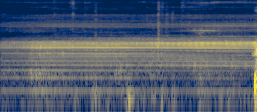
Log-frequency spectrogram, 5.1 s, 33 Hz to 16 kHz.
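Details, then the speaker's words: CheckMe BP2 Bluetooth automatic upper-arm blood pressure monitor starting a reading: a steady electric pump hum rising slightly as the cuff inflates; the reading later shows 139/109, with the user not relaxed. "I think it's starting whoa I don't know if you guys can hear it holy"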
